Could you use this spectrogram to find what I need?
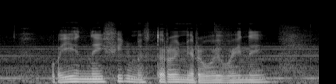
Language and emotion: Russian, neutral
